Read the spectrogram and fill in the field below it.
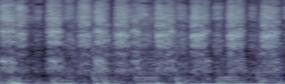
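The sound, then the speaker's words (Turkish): A person imitates a dog's panting as a breathing exercise, quick, rhythmic huffs of breath, about four per second, steady, with no talking. “İkinci egzersiz köpek nefesi. Böyle ah, çok koşmuş”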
